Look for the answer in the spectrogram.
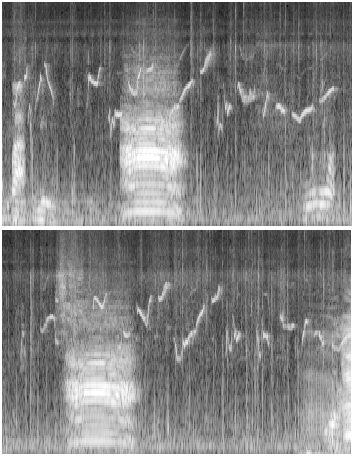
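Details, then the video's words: Herded tame cows in the afternoon, a fat cow calling the female: two long, arched harmonic moos about four seconds apart, a short lower grunt between, and busy twittering birdsong behind. "The funny sound of a fat cow calling the female"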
